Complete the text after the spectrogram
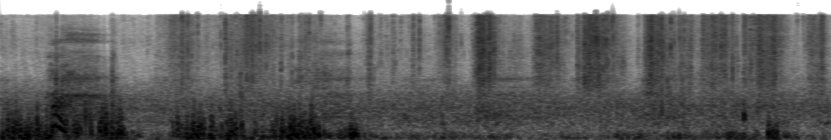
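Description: Dry stalks crunch and rustle underfoot.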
